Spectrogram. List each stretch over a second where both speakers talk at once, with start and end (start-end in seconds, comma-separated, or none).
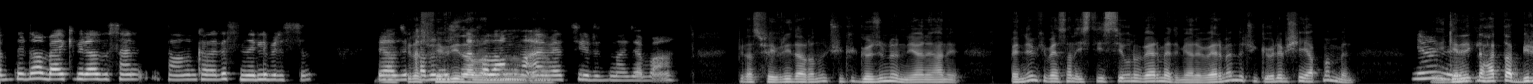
3.8-5.6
